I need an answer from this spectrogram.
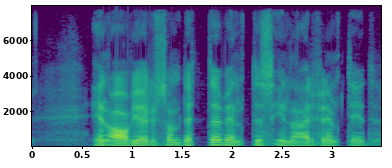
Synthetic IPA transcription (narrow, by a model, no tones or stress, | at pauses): eːnɑːʋjøːɾəlsəɔmd̪ɛt̪ːəʋɛnt̪əsɪnəæːɾfɾɛmt̪ʰiːd̪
